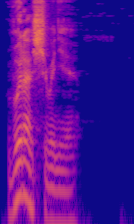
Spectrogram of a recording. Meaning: raising (e.g. of plants), cultivation
- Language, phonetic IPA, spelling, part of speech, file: Russian, [vɨˈraɕːɪvənʲɪje], выращивание, noun, Ru-выращивание.ogg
